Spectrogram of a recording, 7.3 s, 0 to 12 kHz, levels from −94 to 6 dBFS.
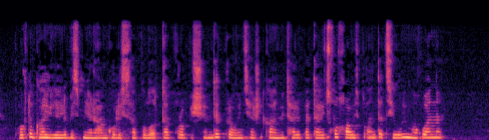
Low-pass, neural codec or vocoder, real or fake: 9.9 kHz; vocoder, 22.05 kHz, 80 mel bands, Vocos; fake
